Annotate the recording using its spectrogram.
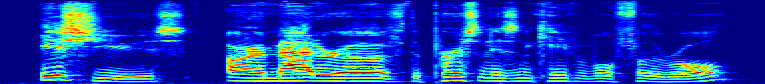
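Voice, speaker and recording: An animated man with a Canadian accent and a fairly high pitch. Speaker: dentist and practice coach. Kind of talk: presentation. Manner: fast.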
